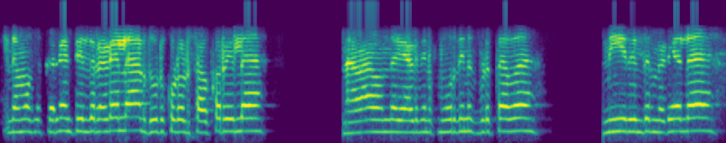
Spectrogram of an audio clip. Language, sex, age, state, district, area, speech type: Kannada, female, 45-60, Karnataka, Gulbarga, urban, conversation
